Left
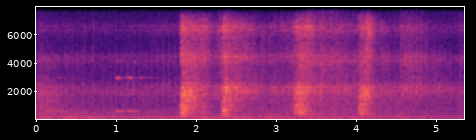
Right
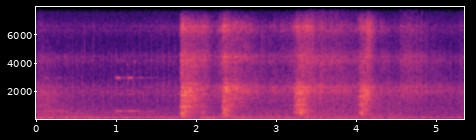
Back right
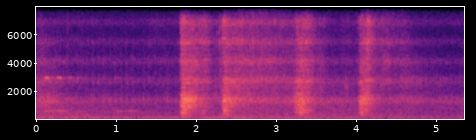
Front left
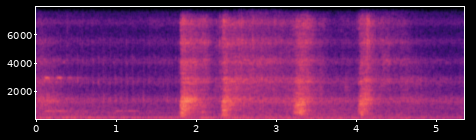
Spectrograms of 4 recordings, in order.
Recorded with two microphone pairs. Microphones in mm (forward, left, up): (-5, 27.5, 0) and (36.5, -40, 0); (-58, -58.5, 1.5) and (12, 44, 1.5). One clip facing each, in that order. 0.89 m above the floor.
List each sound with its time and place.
1.4 s footsteps: 50° left, 1.3 m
